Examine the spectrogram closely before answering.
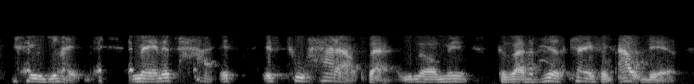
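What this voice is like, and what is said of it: Pimp-style impression. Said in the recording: “let's hear your pimp imitation. I want to hear your pimp imitation. ... I'm gonna do my unk right here”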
